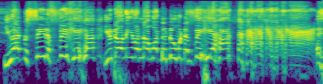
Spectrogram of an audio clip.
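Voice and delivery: put-on shrieky high Vietnamese-accented yapping; crazy Vietnamese uncle. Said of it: "keeps just yap, yap, yapping".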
